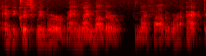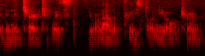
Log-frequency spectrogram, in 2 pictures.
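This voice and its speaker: Tearful older woman with a low, gravelly voice. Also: mellow. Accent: Philadelphia. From United States. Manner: halting, reflective, emotional. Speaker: interviewee. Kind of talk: personal recollection interview.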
